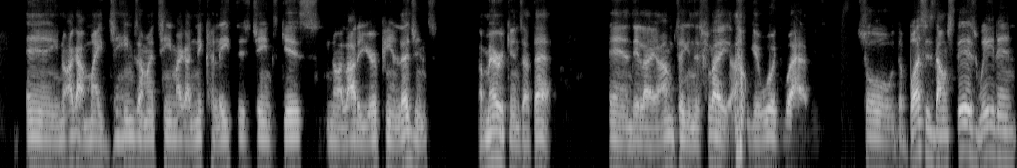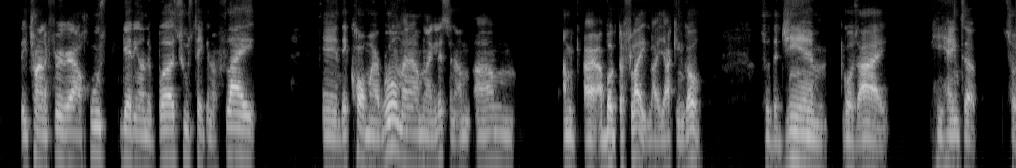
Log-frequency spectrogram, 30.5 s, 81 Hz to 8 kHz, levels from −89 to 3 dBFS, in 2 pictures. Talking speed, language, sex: 175 wpm, English, male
